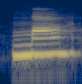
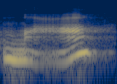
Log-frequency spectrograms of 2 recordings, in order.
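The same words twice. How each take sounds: First: The syllable is said with the first tone. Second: The syllable is said with the second tone. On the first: It means mom. "Like the first tone, it means ma, it means mom" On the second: It means hemp. "the second tone ma means hemp"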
